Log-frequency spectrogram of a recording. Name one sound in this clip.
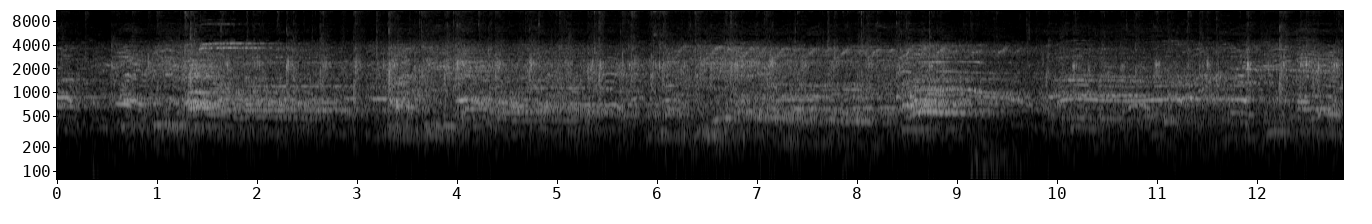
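A crowd in a large echoing hall chatters and cheers.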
